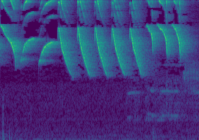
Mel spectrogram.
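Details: Caged canary giving a short burst of loud downward-swept whistles, about six in under three seconds, clear and ringing with little background noise.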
